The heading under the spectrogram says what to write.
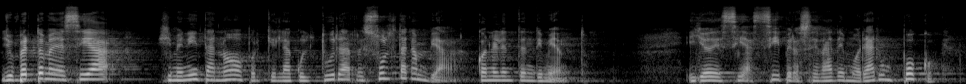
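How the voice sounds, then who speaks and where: In an ordinary speaking voice, a woman talks at a moderate pace with medium pitch and lively intonation. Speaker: therapist and researcher. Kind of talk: conference talk.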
